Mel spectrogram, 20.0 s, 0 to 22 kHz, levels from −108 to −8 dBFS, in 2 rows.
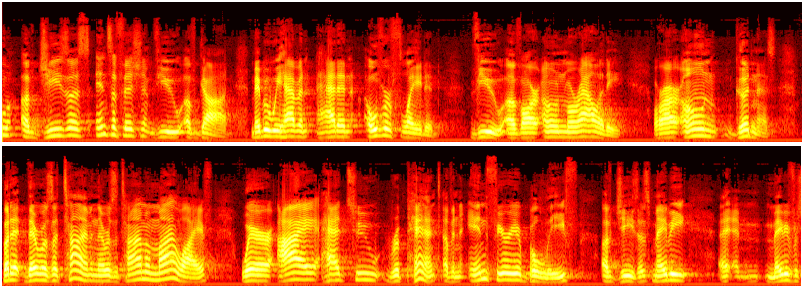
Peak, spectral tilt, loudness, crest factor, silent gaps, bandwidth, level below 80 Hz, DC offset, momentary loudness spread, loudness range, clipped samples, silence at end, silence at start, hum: -2 dBFS; -5.5 dB/octave; -20 LUFS; 18 dB; none; 13 kHz; -60 dBFS; under 0.1%; 12 LU; 3 LU; under 0.1%; 0 s; 0 s; none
